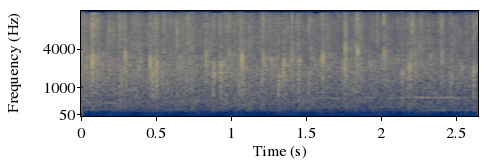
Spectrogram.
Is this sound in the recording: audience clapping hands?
yes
